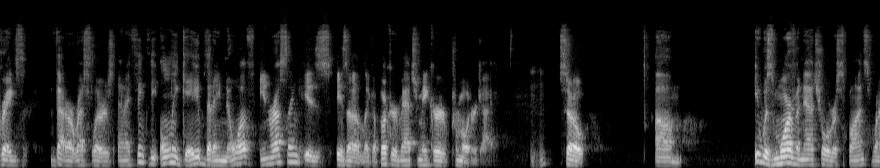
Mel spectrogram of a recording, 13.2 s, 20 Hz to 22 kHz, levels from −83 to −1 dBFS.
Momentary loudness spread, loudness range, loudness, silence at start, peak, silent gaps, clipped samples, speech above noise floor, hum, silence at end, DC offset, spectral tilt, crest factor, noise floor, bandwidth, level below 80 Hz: 12 LU; 2 LU; -24 LUFS; 0 s; -4 dBFS; none; under 0.1%; 55 dB; none; 0 s; under 0.1%; -6 dB/octave; 20 dB; -79 dBFS; 12.5 kHz; -68 dBFS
